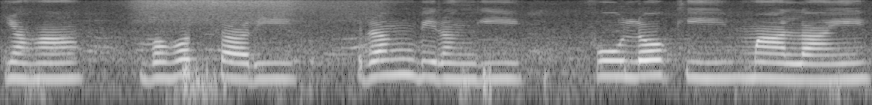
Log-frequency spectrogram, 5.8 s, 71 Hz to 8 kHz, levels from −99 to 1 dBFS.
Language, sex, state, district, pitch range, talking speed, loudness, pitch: Hindi, female, Haryana, Jhajjar, 235-265 Hz, 95 wpm, -17 LUFS, 245 Hz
